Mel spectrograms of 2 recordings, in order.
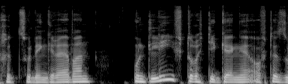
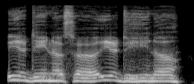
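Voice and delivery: bowing grub-man; 6 semitones higher than usual. Acted. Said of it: "tiefe Verbeugung".

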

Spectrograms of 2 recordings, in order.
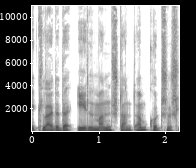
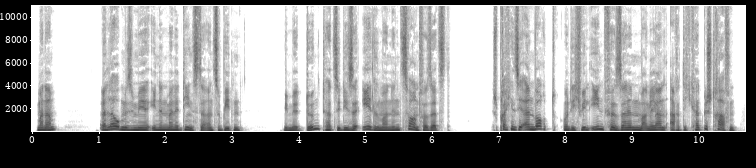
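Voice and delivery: higher, eager knightly courtesy; gallant young cavalier; 6 semitones higher than usual. Acted. D'Artagnan bows to Milady offering service, higher gallant voice. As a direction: offer your sword like a young hero.

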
